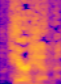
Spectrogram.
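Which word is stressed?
hear. The stress falls on the word hear. A general call to listen. "And I always read it"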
